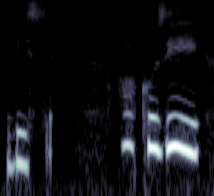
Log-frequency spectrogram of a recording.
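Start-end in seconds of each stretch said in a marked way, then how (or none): 1.2-2.0 words swallowed by a huge yawn, higher and louder. A narrator's reading. Sleepy Laura telling mamma she's off to bed, yawning. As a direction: let a giant yawn break the line. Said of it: "le venne uno sbadiglio gigantesco".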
